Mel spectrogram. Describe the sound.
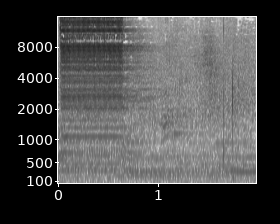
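An office intercom buzzer gives one loud, harsh electric buzz lasting under a second, then cuts off, leaving a steady lower hum with faint voices murmuring underneath.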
